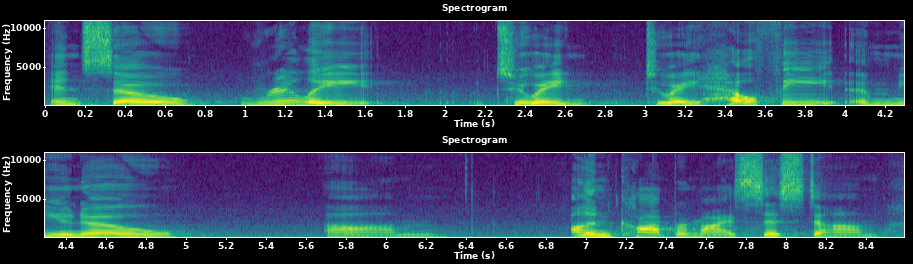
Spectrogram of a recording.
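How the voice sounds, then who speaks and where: A woman appearing as a health guest on a talk show, calmly and politely explaining facts about the flu. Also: mid-range voice, slow pace, long reverb tail. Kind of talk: explanatory interview answers. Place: local TV studio.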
